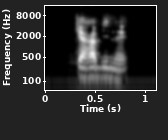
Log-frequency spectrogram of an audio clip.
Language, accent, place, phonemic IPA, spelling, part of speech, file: French, France, Lyon, /ka.ʁa.bi.ne/, carabiné, verb / adjective, LL-Q150 (fra)-carabiné.wav
- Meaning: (verb) past participle of carabiner; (adjective) raging, ferocious, violent, excessive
